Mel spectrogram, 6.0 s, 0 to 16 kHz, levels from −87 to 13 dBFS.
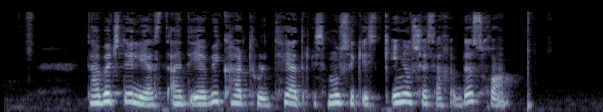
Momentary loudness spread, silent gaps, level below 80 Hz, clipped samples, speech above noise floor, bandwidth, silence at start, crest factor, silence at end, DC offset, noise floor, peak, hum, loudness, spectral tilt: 9 LU; none; -58 dBFS; under 0.1%; 49 dB; 11.5 kHz; 0.9 s; 20 dB; 0.7 s; under 0.1%; -69 dBFS; -2 dBFS; none; -20 LUFS; -5.5 dB/octave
